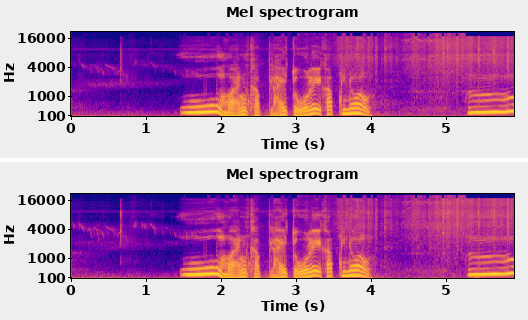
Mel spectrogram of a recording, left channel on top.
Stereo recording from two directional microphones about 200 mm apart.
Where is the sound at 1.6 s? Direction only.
Centre (ahead or behind).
